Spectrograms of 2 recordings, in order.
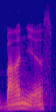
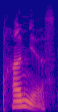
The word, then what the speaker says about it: Banyas: It gets the name Banyas because the Arabic-speaking people who lived there for so long can't pronounce P, so they say B instead. Banyas, it was Panyas, Pan, after the god, the demonic god, Pan.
